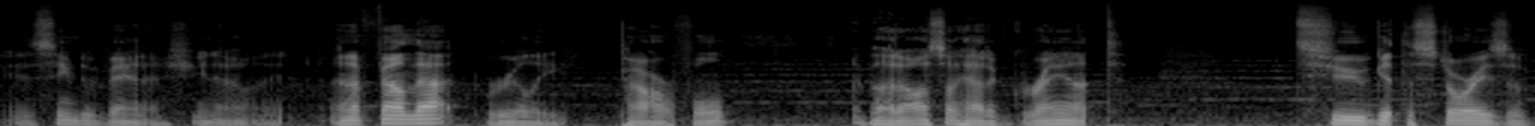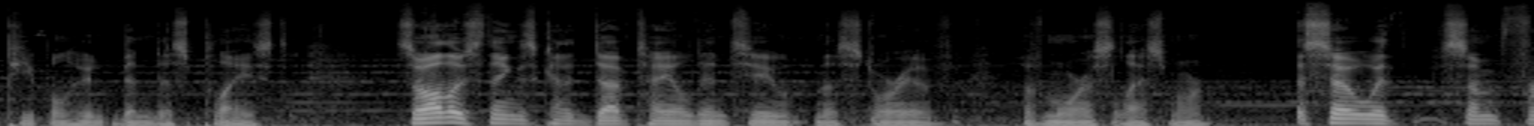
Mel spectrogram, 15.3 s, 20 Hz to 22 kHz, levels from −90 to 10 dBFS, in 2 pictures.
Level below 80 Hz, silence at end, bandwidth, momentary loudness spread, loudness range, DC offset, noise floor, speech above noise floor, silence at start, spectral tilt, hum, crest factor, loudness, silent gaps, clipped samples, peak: -54 dBFS; 0 s; 18.5 kHz; 14 LU; 3 LU; under 0.1%; -60 dBFS; 24 dB; 0 s; -6 dB/octave; none; 20 dB; -37 LUFS; none; under 0.1%; -16 dBFS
